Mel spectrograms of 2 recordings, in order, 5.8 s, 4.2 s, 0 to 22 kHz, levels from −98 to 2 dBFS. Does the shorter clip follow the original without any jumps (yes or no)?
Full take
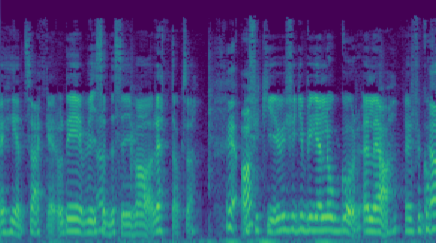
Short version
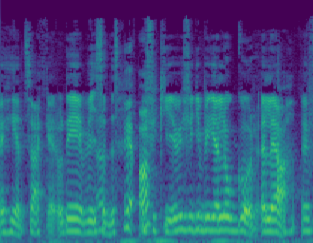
no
